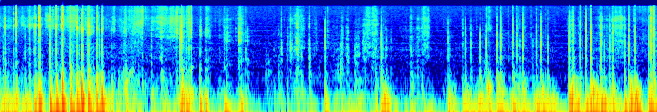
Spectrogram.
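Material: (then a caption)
Paper. A folded paper Christmas card is opened and held in both hands while fingers rub and flex the paper. It makes a dense run of soft, scratchy rustles and crinkles, heaviest at the start and end, with a quieter stretch in the middle. The sound is low and muffled, with only faint brightness.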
